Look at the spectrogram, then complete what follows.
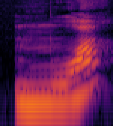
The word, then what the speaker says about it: moi: So OI or OY are pronounced like wa. It's moi, toi, roi, royal.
